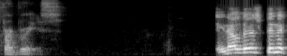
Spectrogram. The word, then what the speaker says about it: Febreze: Apparently, it's spelled Febreze, but it's pronounced Febreze. There's only I've only known it as Febreze the whole time. yeah, but it's spelled Febreze, For breast. Ah. but it's pronounced Febreze.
